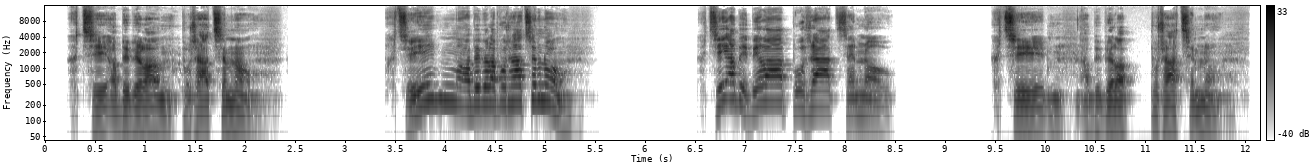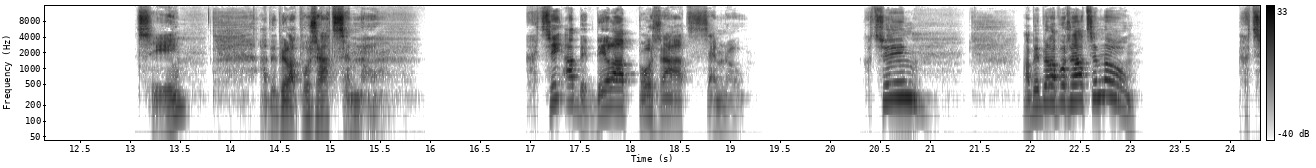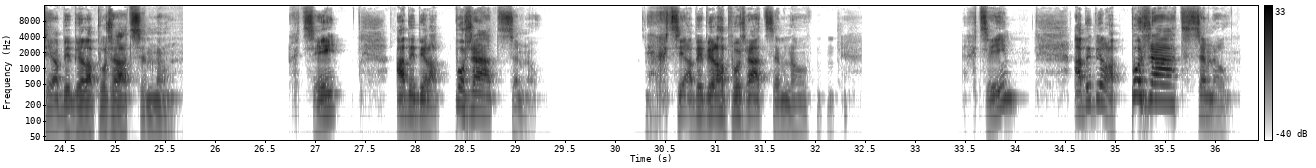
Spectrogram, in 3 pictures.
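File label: Male Czech commercial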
